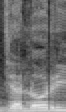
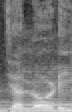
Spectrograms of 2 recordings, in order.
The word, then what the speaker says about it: जलोड़ी: वो थोड़ा प्रोनाउंसिएशन में मिसअंडरस्टैंडिंग हुई थी, जलोरी है लेकिन सर बता रहे जलोड़ी बोलते हैं ना।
